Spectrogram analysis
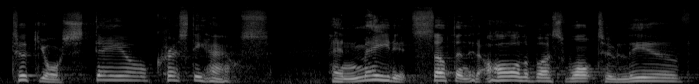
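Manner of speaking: usual speaking voice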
